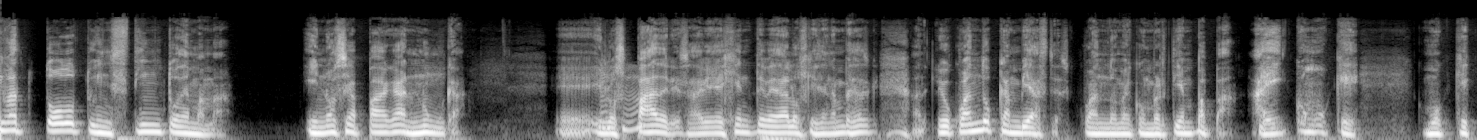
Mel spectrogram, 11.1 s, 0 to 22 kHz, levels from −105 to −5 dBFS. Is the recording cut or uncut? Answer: cut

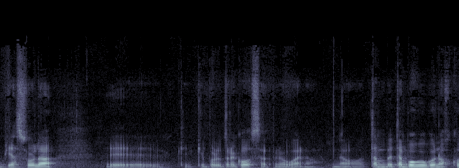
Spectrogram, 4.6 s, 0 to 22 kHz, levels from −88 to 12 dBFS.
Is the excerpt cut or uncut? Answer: cut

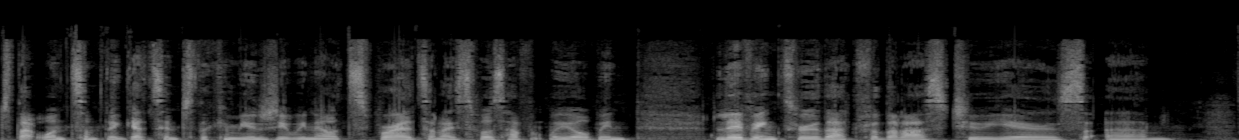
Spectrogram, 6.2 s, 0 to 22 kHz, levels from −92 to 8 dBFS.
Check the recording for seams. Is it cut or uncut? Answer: uncut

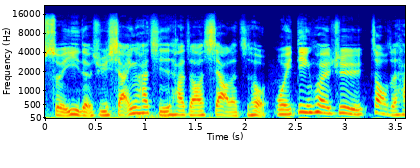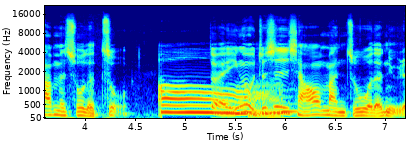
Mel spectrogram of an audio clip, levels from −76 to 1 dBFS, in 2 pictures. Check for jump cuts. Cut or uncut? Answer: uncut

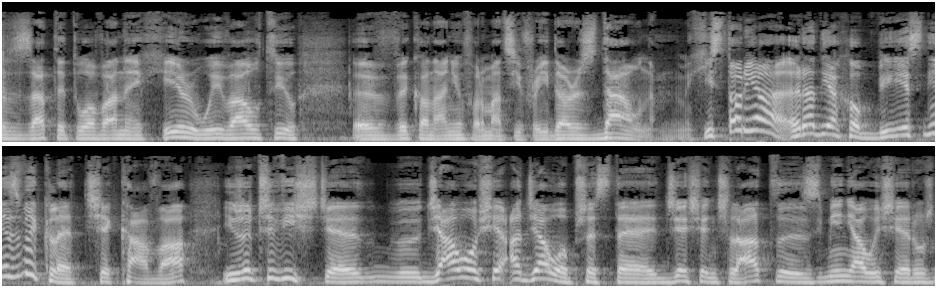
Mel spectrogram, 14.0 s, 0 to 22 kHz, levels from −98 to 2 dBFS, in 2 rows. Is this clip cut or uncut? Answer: uncut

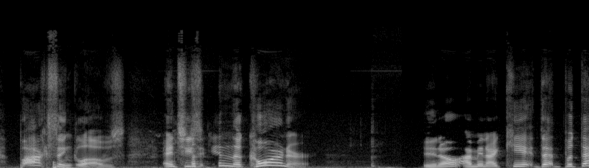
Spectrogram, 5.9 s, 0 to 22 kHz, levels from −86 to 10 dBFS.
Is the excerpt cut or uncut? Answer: uncut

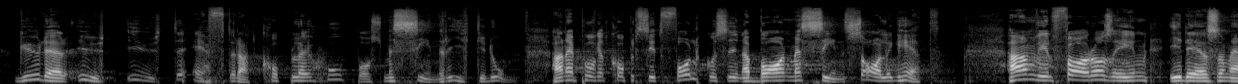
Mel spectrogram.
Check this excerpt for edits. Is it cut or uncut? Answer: cut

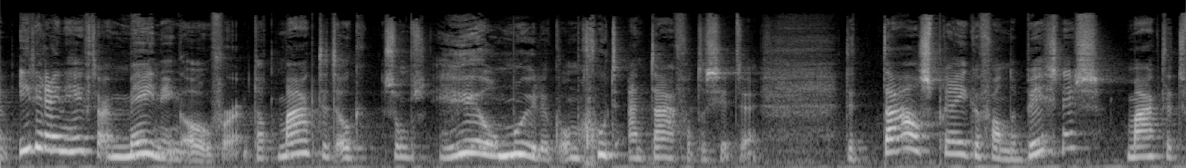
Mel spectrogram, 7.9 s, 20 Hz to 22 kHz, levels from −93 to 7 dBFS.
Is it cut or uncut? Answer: uncut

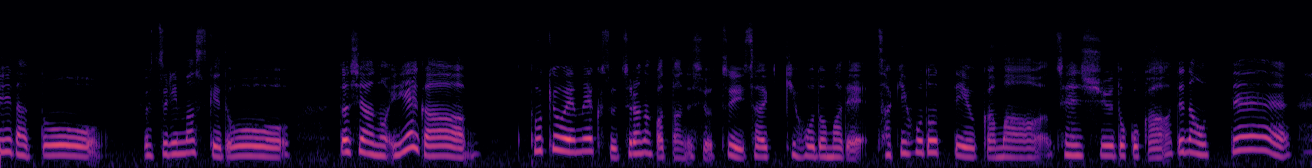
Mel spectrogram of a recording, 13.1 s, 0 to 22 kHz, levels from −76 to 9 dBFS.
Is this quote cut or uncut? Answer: uncut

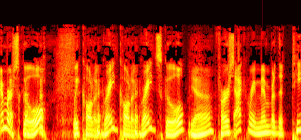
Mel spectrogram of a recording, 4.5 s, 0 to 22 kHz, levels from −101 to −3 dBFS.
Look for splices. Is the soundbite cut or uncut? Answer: cut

